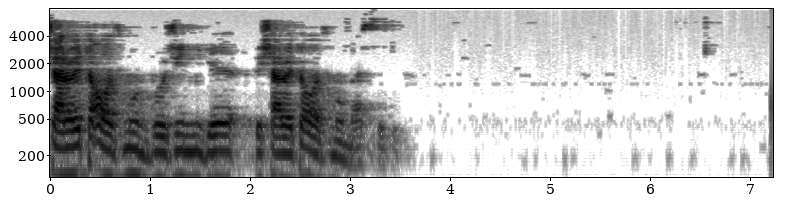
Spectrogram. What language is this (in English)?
Persian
